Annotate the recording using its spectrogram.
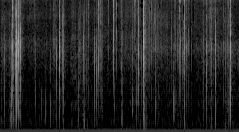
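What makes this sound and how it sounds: A small, sealed, green laminated plastic-foil tea bag sachet is crinkled and squeezed between the fingertips. It makes a quick series of sharp, bright crackles with almost no low end, the loudest bursts near the start and just before the three-second mark. Each crackle dies away almost instantly.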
